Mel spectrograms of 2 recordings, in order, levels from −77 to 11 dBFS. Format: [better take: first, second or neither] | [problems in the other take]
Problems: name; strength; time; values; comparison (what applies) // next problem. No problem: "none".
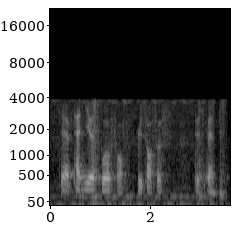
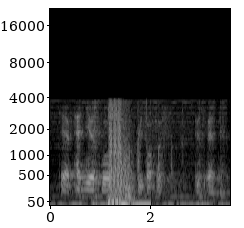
first | background sound (Gunshot, gunfire); 4 dB above the speech // room echo; dies away in 2.2 s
